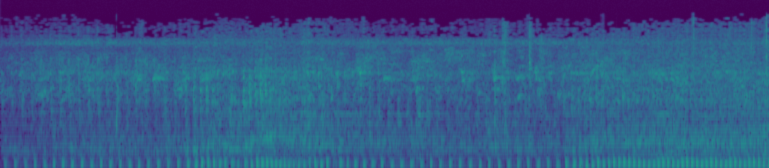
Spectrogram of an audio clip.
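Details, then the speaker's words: Honda Revo FI single-cylinder motorcycle: a labouring thump that swells with throttle but won't climb a plank bridge in first gear, with a rough knocking sound. Power loss of unconfirmed cause; owner plans to check the right side, then the piston. "Kalau masih ya kita cek di bagian piston karena motor ini enggak ada tenaganya juga. Lihat ya. Ini setinggi papan ini enggak kuat pakai gigi satu. Ini enggak kuat."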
